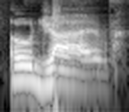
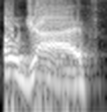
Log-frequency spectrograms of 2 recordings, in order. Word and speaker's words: ogive: close it's actually pronounced ogive it sounds like like a 70s version of oh snap it's ogive jive-talking no actually the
